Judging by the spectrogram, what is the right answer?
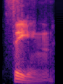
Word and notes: theine: British English

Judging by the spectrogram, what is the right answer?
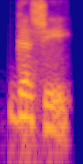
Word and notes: gushy: Indian

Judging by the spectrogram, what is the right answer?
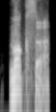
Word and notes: moksa: British English

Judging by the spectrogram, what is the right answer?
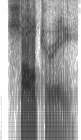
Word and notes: psaltery: American English

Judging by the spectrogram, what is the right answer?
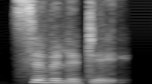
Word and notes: civility: Indian

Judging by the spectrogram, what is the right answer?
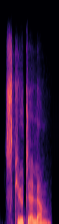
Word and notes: scutellum: Indian

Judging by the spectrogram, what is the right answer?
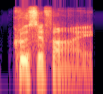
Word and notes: crucify: British English

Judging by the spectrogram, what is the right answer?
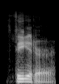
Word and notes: theatre: American English

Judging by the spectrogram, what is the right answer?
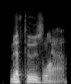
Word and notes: Methuselah: American English

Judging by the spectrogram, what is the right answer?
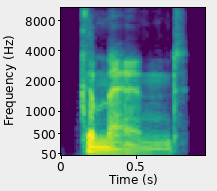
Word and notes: commend: British English

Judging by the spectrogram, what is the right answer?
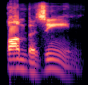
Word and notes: bombasine: American English

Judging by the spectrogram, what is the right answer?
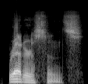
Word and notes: reticence: American English

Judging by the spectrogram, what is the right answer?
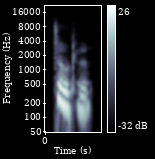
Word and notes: total: Indian

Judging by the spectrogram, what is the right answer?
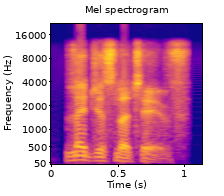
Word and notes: legislative: British English

